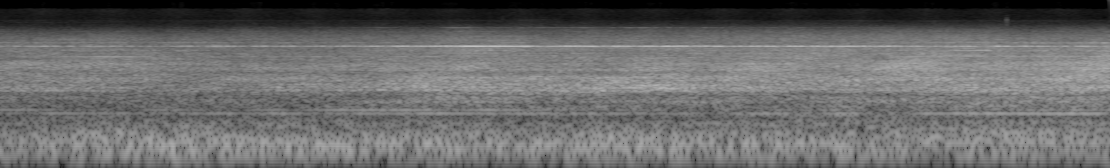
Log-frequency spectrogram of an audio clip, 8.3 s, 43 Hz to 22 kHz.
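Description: A DHL Boeing 767 cargo jet departs for Buenos Aires, its engines roaring as a loud, steady broadband rumble that holds constant and close throughout, with no talking over it.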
